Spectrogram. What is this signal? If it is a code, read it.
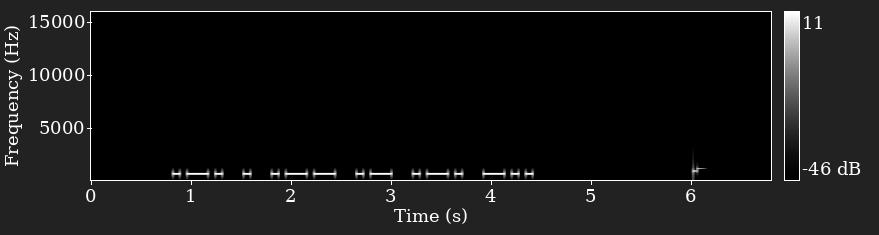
Morse code, heard as a keyed tone, about 17 wpm, 700 Hz. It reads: REWARD
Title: Six Letter Words - 17wpm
